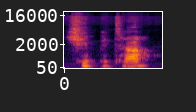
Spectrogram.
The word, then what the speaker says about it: Chipita: Capita because that's Chipita, sorry, not Capita, Chipita, because I don't really know how to say the other stuff to do with her and that, guys.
